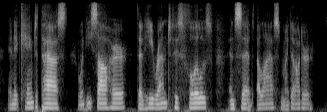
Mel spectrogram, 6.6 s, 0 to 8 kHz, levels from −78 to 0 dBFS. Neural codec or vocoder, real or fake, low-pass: codec, 16 kHz in and 24 kHz out, 0.4 kbps, LongCat-Audio-Codec, fine tuned four codebook decoder; fake; 7.2 kHz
